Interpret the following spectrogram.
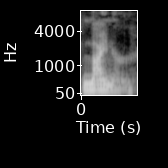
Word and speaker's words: niner: And then famously, the one that everyone does, 9 is niner. Niner, right. I assume to solve the 5/9 problem of them, hearing a long I over your thing and not knowing what it was.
